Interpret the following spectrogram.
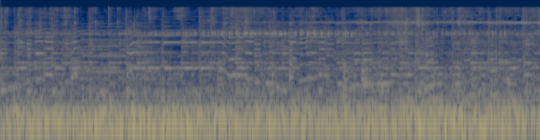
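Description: Music with held, stepping notes plays over the steady low rumble of a car driving on a rough dirt road, heard from inside the cabin.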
